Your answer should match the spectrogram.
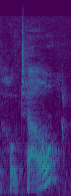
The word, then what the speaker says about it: hotel: um we have uh often when we have the T in the middle of words uh it's going to be a flap sound in English but in hotel the stress is on the second syllable so the T functions like a t at the start um so what I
